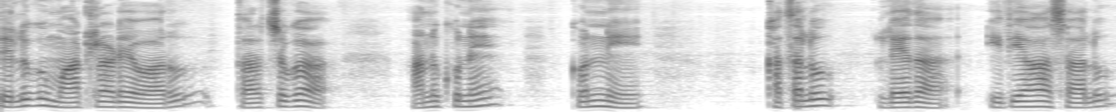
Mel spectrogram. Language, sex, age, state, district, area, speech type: Telugu, male, 30-45, Andhra Pradesh, Anantapur, urban, spontaneous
